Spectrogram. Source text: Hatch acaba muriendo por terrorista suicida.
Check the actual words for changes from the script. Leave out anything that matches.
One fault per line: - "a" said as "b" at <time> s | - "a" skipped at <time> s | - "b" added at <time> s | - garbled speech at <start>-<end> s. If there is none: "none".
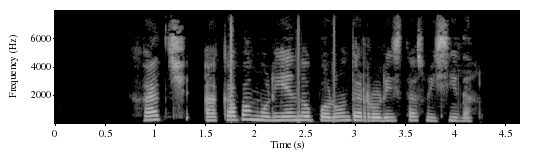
- "un" added at 2.8 s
